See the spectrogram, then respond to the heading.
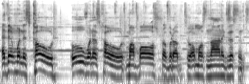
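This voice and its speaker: A man's voice: mid-range voice, steady tone, normal speed, warm tone. A man giving casual, blunt gaming commentary as a streamer, full of slang and swearing, with game music behind. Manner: blunt, irreverent, profane.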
